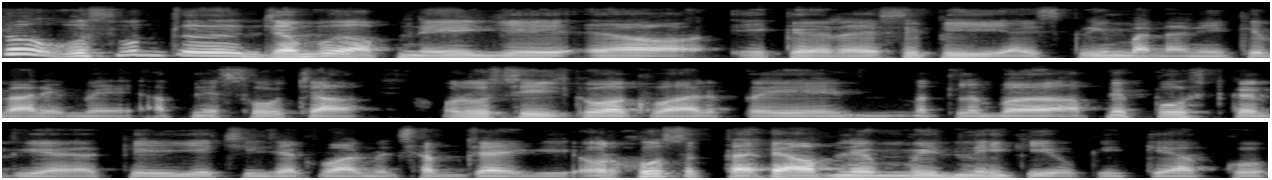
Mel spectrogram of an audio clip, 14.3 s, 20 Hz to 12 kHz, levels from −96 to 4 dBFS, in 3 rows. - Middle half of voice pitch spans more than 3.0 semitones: Yes, average, 4.5 semitones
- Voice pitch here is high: No, very low, 90 Hz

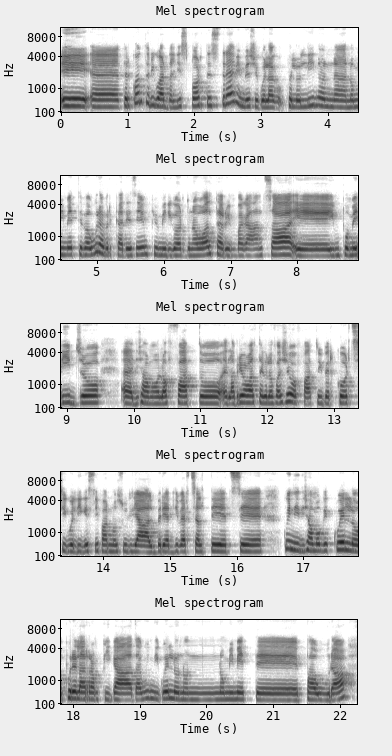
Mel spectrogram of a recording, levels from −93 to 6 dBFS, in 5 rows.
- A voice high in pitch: Yes, high, 225 Hz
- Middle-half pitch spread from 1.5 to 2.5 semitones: Yes, narrow, 1.9 semitones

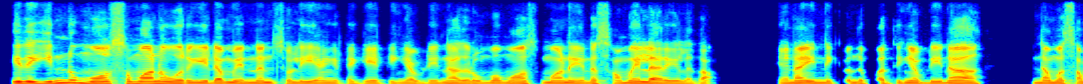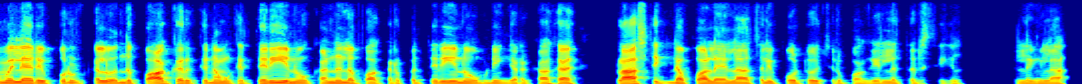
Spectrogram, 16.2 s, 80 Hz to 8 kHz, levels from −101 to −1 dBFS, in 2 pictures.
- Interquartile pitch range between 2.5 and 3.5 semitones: No, average, 3.9 semitones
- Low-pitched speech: Yes, low, 120 Hz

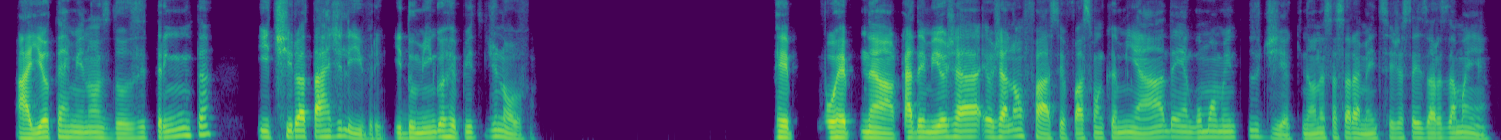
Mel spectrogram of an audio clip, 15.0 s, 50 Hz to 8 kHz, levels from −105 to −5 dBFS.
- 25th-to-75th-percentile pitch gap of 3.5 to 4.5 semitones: No, average, 2.9 semitones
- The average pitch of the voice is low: Yes, low, 110 Hz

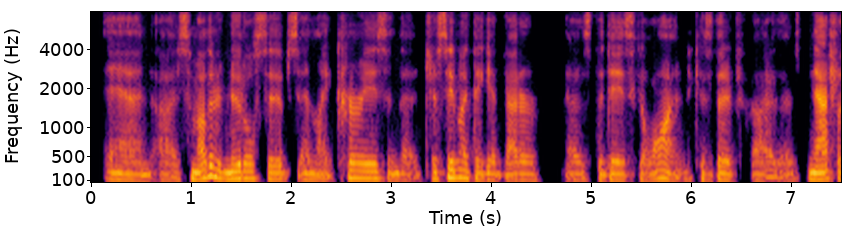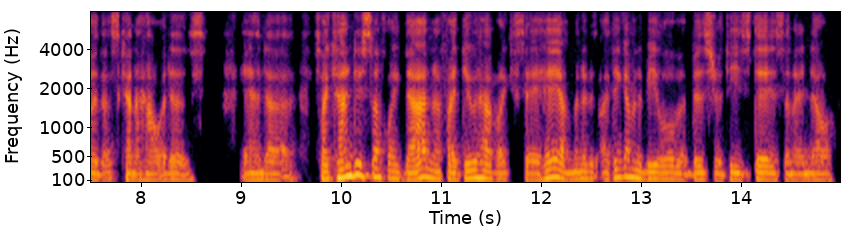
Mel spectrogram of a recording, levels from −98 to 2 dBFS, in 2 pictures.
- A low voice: Yes, low, 115 Hz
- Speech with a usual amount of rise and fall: Yes, average, 3.0 semitones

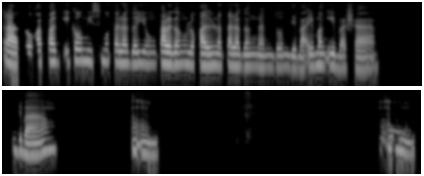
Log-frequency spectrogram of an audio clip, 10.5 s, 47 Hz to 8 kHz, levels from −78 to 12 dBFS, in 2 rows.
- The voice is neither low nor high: Yes, medium, 180 Hz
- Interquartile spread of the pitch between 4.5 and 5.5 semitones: No, average, 3.4 semitones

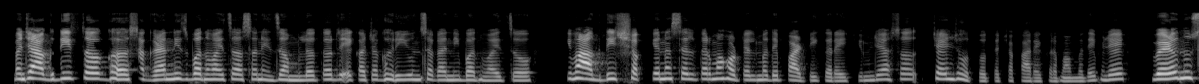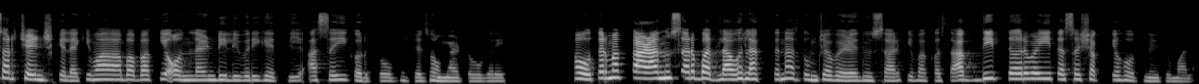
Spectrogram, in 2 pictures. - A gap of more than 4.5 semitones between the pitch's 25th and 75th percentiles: Yes, average, 5.2 semitones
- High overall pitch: Yes, high, 215 Hz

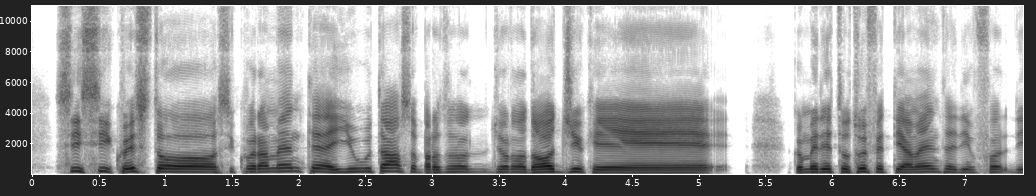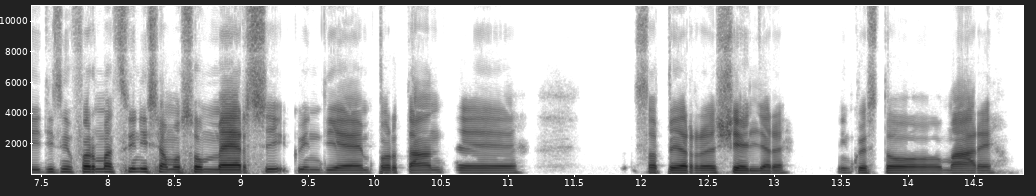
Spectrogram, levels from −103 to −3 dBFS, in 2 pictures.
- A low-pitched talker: No, medium, 160 Hz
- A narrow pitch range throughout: No, average, 3.5 semitones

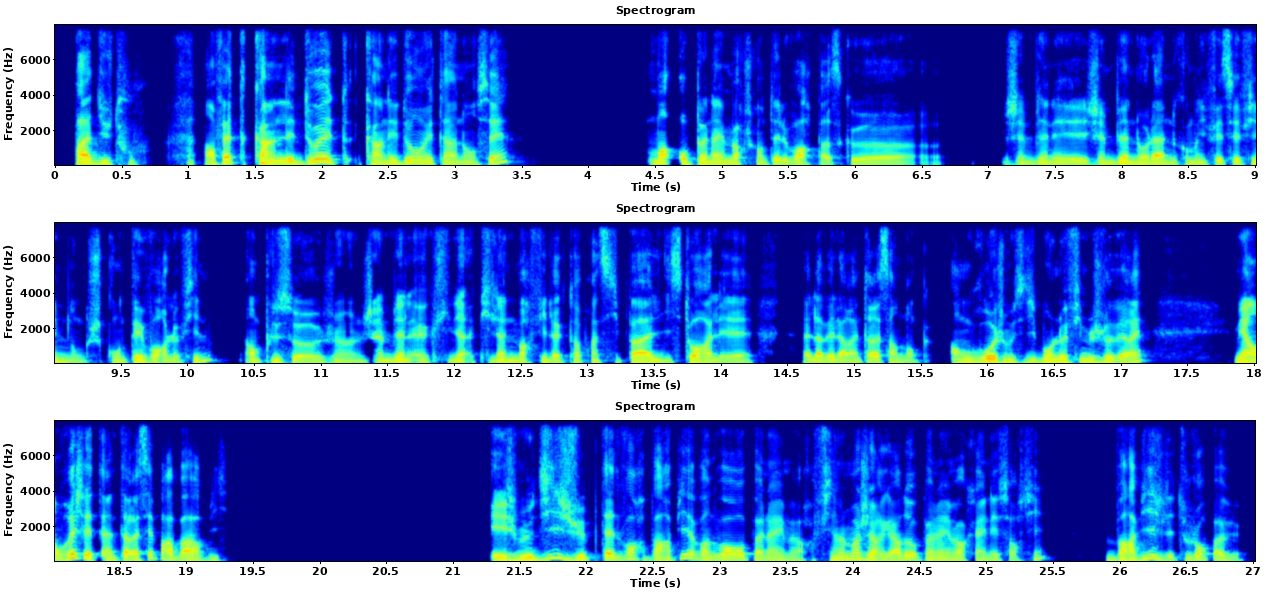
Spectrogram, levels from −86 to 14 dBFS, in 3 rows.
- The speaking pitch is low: Yes, low, 115 Hz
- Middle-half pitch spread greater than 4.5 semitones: Yes, average, 4.9 semitones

